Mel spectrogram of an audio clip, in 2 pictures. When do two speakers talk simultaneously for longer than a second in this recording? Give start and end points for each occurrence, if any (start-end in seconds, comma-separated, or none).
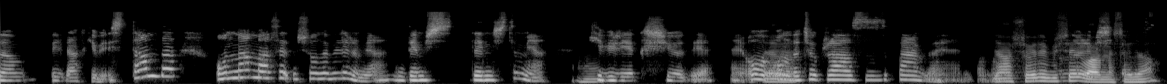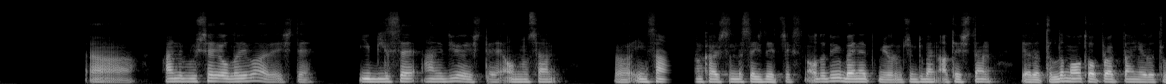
9.9-11.6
